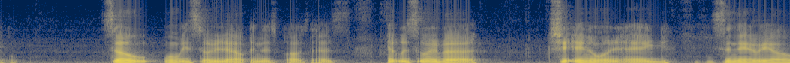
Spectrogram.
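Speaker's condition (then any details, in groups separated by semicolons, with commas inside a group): Spinal muscular atrophy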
